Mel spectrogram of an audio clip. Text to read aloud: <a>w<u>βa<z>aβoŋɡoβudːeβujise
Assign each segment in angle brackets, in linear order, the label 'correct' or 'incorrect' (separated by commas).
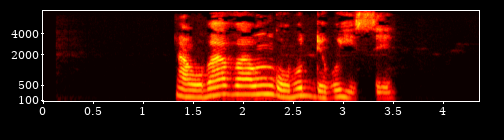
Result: correct, incorrect, incorrect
